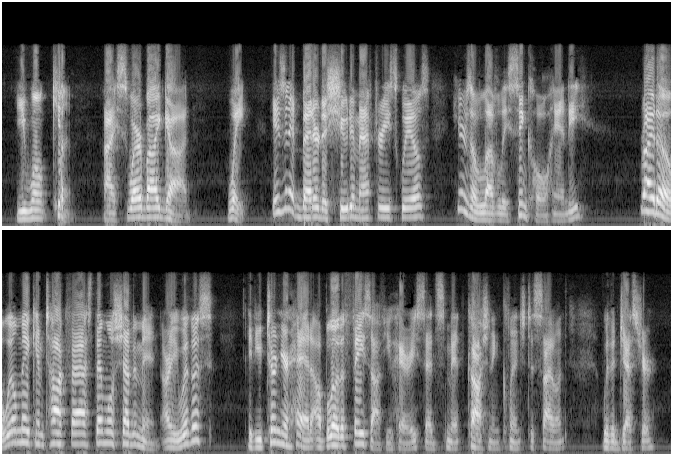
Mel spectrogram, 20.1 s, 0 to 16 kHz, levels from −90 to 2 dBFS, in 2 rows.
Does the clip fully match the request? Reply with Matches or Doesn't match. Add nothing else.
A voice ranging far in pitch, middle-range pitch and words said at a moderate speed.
Matches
